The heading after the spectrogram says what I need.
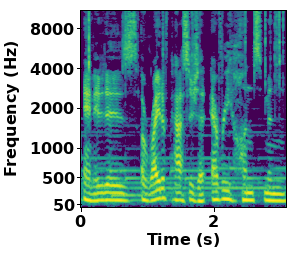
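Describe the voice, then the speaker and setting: A man narrating a fantasy tabletop game as game master, with deliberate, descriptive storytelling. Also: mid-range voice, little pitch movement. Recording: music under the voice. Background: music.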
